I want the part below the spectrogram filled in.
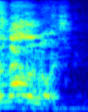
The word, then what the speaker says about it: Malinois: It's a Belgian Malinois? – Malamute. No, not Malamute. Let me see. – Malinois. – Oh, it's a Malinois. – Okay. – Malinois.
